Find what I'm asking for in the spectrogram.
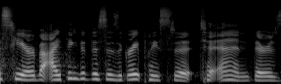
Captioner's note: none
